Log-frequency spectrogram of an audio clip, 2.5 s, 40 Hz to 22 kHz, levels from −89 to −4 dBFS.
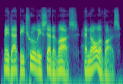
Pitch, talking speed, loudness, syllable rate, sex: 110 Hz, 265 wpm, -18 LUFS, 5.5 syllables/s, male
